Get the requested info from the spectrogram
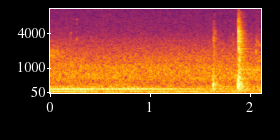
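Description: A steady low mechanical hum that fades out about a second and a half in, followed by a sharp click near the end.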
